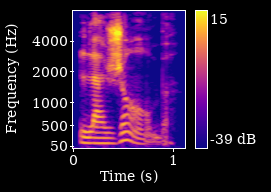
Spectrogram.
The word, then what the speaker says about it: la jambe: La jambe, la jambe. Okay, remember, A-M, when you combine these two, basically it's just like A-N, so it's nasal and it's en. Okay, so you get la jambe.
